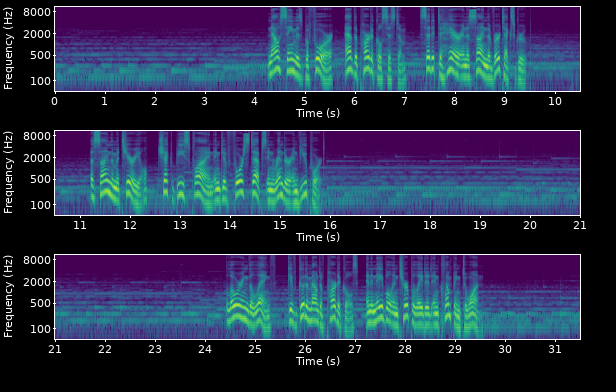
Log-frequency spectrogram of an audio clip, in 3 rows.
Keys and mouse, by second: 0.0 ctrl+z, 0.2 f, 1.3-2.7 middle drag, 1.9 f, 2.7 right click, 3.0 f, 7.7-9.0 right drag, 9.0 middle click, 9.1-24.4 drag, 9.1 right click, 14.8 KP_4, 23.3 right click, 23.7 KP_1, 24.7-26.4 drag, 25.8-27.9 middle drag, 27.4-29.2 drag, 27.4 right click, 27.9 KP_0, 29.3-31.5 drag, 31.4-31.5 right drag.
